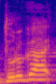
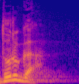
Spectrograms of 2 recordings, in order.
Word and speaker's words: Durga: Durga is, in mantric context, the word Durga is not Durga. It's not long A.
